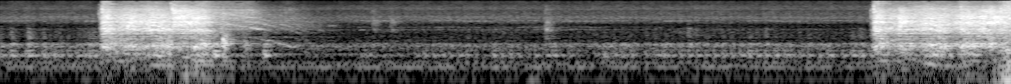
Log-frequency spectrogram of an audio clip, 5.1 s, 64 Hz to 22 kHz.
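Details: Freshly built 427 big-block V8 on a stand, short intake, catches with a sharp roar, settles into a steady, even idle with no hesitation, then blips up cleanly; healthy first start.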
